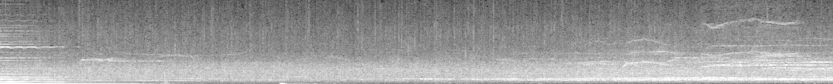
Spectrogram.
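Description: The band's last chord rings out and fades over the first two seconds. Concert audience applause takes over, with cheers that grow louder toward the end. A single low thump comes about four seconds in.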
